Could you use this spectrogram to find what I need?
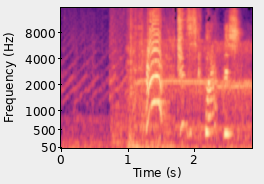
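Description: A young woman cries out into a headset microphone.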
